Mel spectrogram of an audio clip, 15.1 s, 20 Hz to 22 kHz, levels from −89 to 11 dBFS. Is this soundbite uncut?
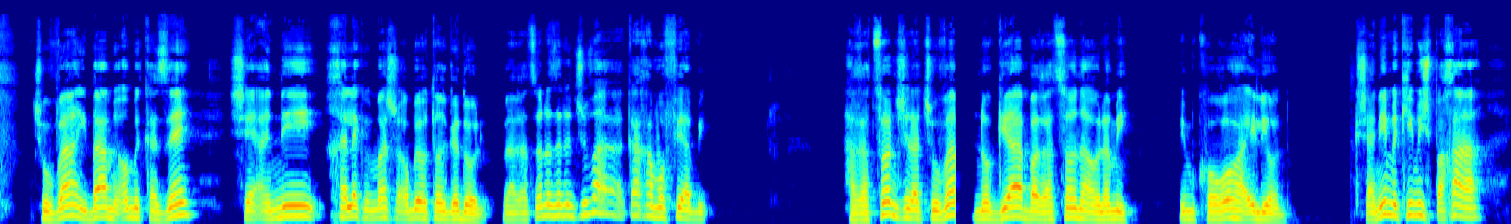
no; 2 cuts; at 9.5 s, 13.5 s

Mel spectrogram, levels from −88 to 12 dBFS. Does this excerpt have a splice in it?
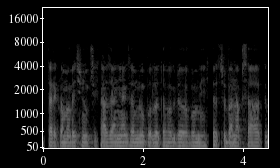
no; 0 cuts

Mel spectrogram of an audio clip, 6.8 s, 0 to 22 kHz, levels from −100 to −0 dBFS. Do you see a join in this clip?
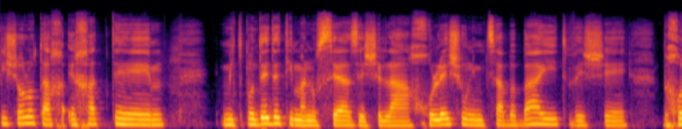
no; 0 cuts

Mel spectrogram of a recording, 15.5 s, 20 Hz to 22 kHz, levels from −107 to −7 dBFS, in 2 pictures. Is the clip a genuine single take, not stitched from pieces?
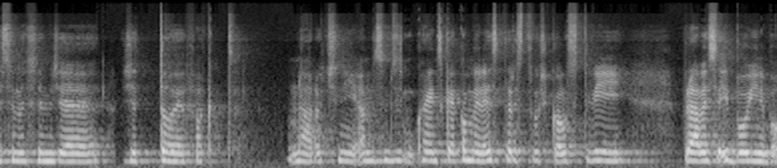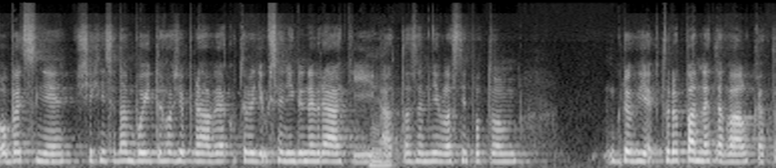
no; 2 cuts; at 1.1 s, 4.0 s

